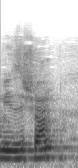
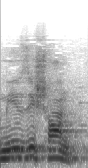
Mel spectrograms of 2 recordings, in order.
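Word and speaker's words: musician: A band of মিউজিশিয়ান, বাদকের দল। মিউজিশিয়ান না কিন্তু মিউজিশন, রাইট প্রোনাউন্সিয়েশন যদি CIAN থাকে তাহলে রাইট প্রোনাউন্সিয়েশন CIAN এর পরিবর্তে উচ্চারণ হবে শন।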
